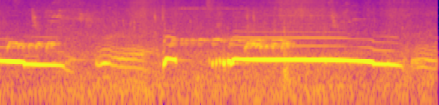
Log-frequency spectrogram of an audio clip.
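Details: Puter pelung dove, a kept bird famous on Java in Indonesia, gives a short gurgle and stuttering notes, then a very long sustained level whistled coo that slides down at the end.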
